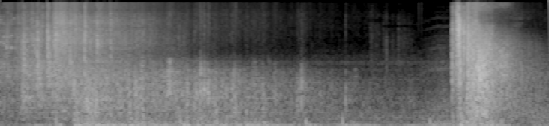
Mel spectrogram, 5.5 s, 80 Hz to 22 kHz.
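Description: Gunfire in the video game Max Payne 3, heavy booming shots and rumbling blasts rolling continuously, with a loud burst near the end, no talk over it.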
